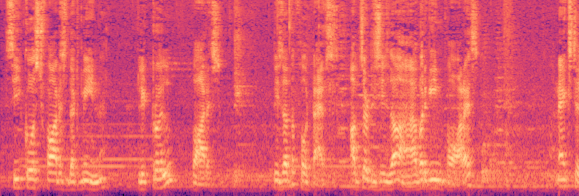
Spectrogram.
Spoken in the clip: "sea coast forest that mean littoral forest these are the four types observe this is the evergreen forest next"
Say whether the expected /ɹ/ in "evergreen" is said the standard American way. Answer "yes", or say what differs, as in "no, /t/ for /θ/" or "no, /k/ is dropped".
no, /ɹ/ is dropped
